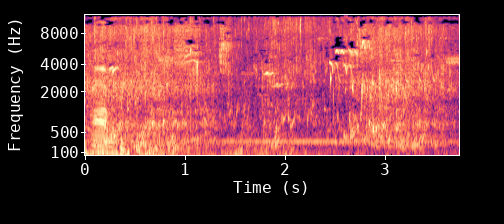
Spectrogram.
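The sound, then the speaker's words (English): A small stream carrying colder water flows steadily in, a continuous soft rushing and trickling of water. A voice is briefly heard near the start. “This little stream coming in behind us, that's the one that we looked at on the map.”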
